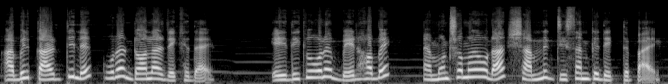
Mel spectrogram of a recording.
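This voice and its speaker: A woman's voice: high-pitched, expressive, moderate pace, no echo, faint music behind. A woman narrator reading a scripted dramatic story.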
